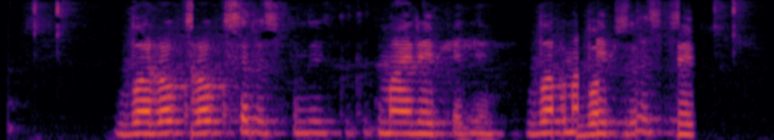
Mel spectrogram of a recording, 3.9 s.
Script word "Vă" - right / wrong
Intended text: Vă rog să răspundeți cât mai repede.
right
